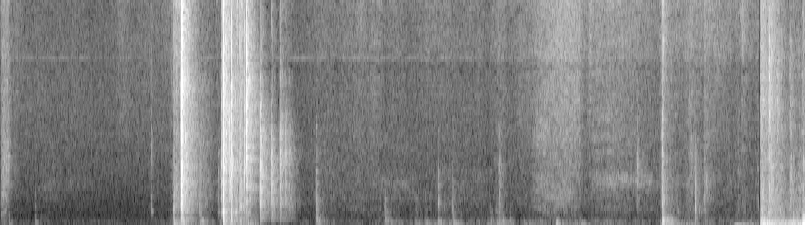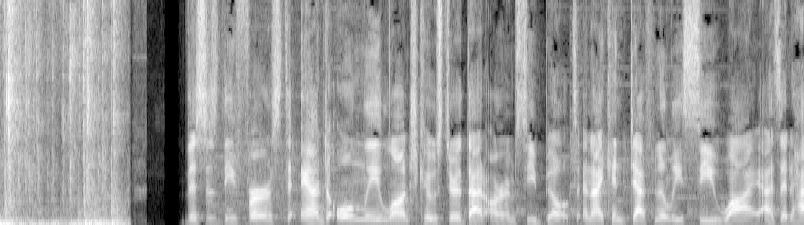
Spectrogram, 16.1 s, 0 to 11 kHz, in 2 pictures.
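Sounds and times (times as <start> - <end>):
knocks on wooden closet doors: 7.6 - 9.4.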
